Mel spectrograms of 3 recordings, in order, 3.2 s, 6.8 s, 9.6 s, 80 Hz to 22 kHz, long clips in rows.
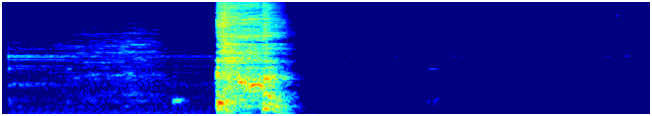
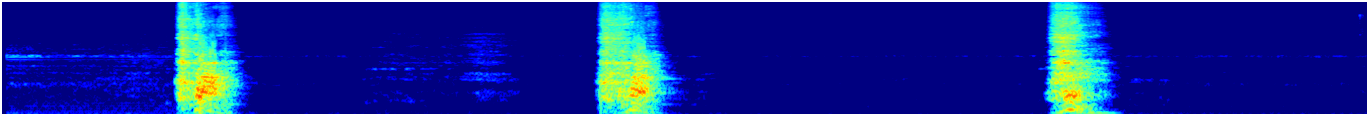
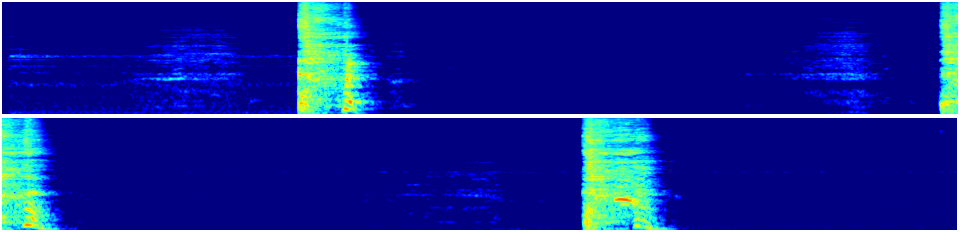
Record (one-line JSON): {"cough_length": "3.2 s", "cough_amplitude": 32768, "cough_signal_mean_std_ratio": 0.27, "exhalation_length": "6.8 s", "exhalation_amplitude": 32768, "exhalation_signal_mean_std_ratio": 0.26, "three_cough_length": "9.6 s", "three_cough_amplitude": 32768, "three_cough_signal_mean_std_ratio": 0.25, "survey_phase": "beta (2021-08-13 to 2022-03-07)", "age": "65+", "gender": "Male", "wearing_mask": "No", "symptom_none": true, "smoker_status": "Ex-smoker", "respiratory_condition_asthma": false, "respiratory_condition_other": false, "recruitment_source": "REACT", "submission_delay": "4 days", "covid_test_result": "Negative", "covid_test_method": "RT-qPCR", "influenza_a_test_result": "Negative", "influenza_b_test_result": "Negative"}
